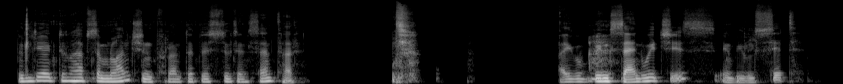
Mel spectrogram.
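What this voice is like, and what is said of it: Put-on Dutch accent. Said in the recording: “This is a Dutch accent. This is how this is a studied Dutch accent.”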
